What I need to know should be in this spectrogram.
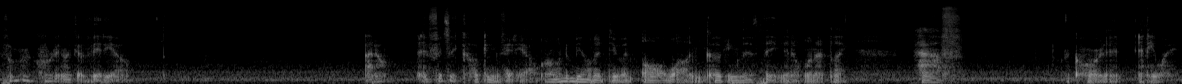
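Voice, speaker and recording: A man streaming ASMR, chatting casually to viewers in a soft, breathy whisper with a slightly stuffy nose. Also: fairly low pitch, lively intonation, normal speed, pauses often. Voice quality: breathy whisper with a creaky edge. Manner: soft-spoken, rambling, casual.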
